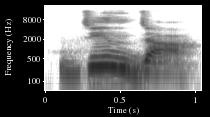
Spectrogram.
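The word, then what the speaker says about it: ginger: কি আদার ইংরেজি আছে জিঞ্জা জিঞ্জা ছাত্র-ছাত্রীরা এখানে দেখো জিঞ্জা আর আছে জিঞ্জার কিন্তু আমরা এখানে আর এর উচ্চারণ করবো আমরা বলবো জিঞ্জা জিঞ্জা ওকে তারপর আসি তেজপাতা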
